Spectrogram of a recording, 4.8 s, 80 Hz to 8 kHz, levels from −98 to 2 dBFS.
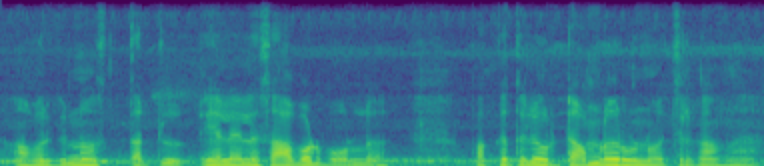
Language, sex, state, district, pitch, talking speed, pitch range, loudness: Tamil, male, Tamil Nadu, Namakkal, 130 Hz, 140 wpm, 120-140 Hz, -17 LUFS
